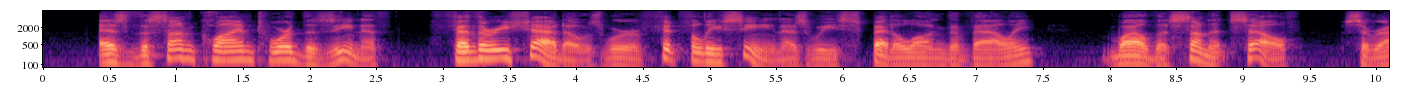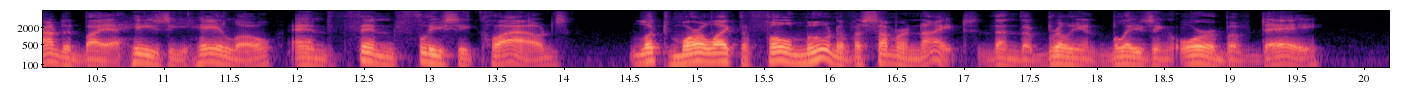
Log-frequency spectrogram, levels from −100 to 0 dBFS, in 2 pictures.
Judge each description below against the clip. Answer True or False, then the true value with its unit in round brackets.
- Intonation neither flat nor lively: False (7.3 semitones)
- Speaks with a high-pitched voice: False (95 Hz)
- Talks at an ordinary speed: True (145 wpm)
